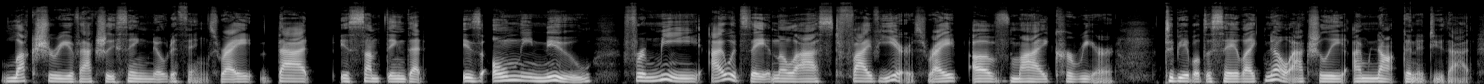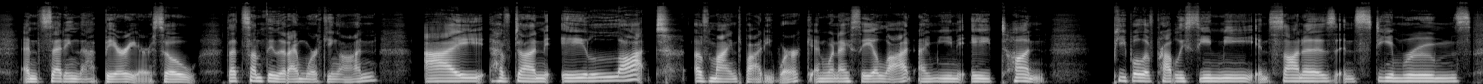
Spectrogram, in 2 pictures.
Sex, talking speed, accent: female, 165 wpm, American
